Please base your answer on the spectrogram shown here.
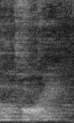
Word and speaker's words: Todd La Torre: My name is Todd La Torre. Torre. My name is pronounced nothing like it's spelled. It's Latorre.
